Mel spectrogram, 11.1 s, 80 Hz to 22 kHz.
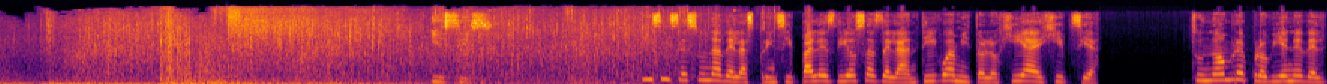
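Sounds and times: deep rumble: 0:00.0 - 0:06.4
rubble breaking: 0:00.2 - 0:06.6
stone wall shattering: 0:00.4 - 0:06.5.

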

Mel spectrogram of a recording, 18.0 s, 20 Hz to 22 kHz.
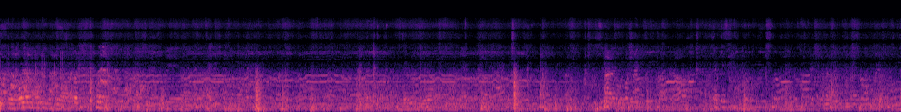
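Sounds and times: background music: 0:00.0 - 0:18.0
voices: 0:00.0 - 0:18.0.

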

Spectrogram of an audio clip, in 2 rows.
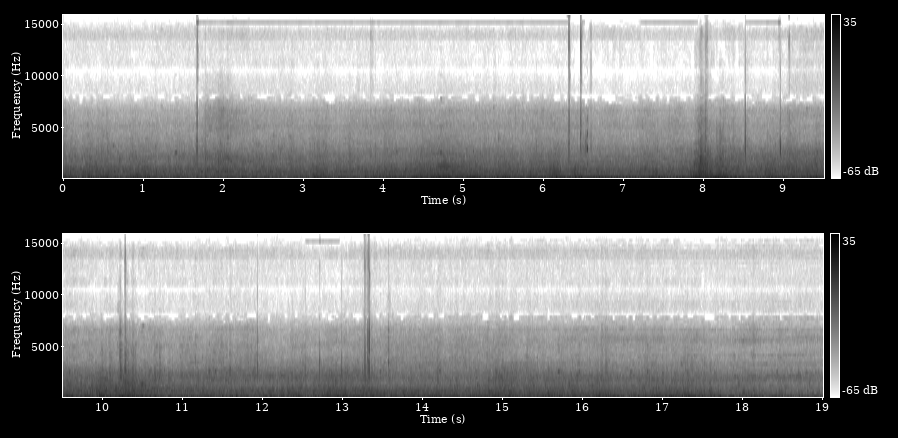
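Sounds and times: car road and engine rumble: 0:00.0 - 0:19.0.

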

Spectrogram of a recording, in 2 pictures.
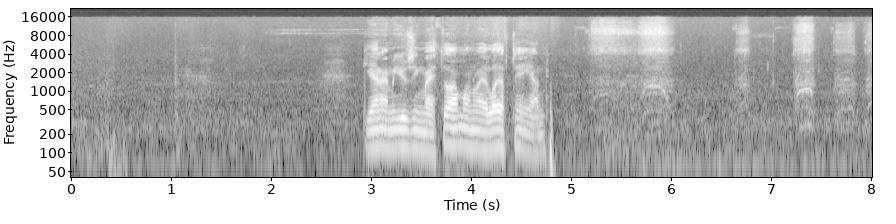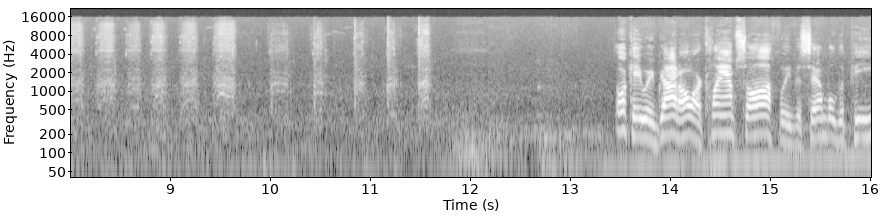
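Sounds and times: cordless drill whirring: 0:05.2 - 0:11.7.

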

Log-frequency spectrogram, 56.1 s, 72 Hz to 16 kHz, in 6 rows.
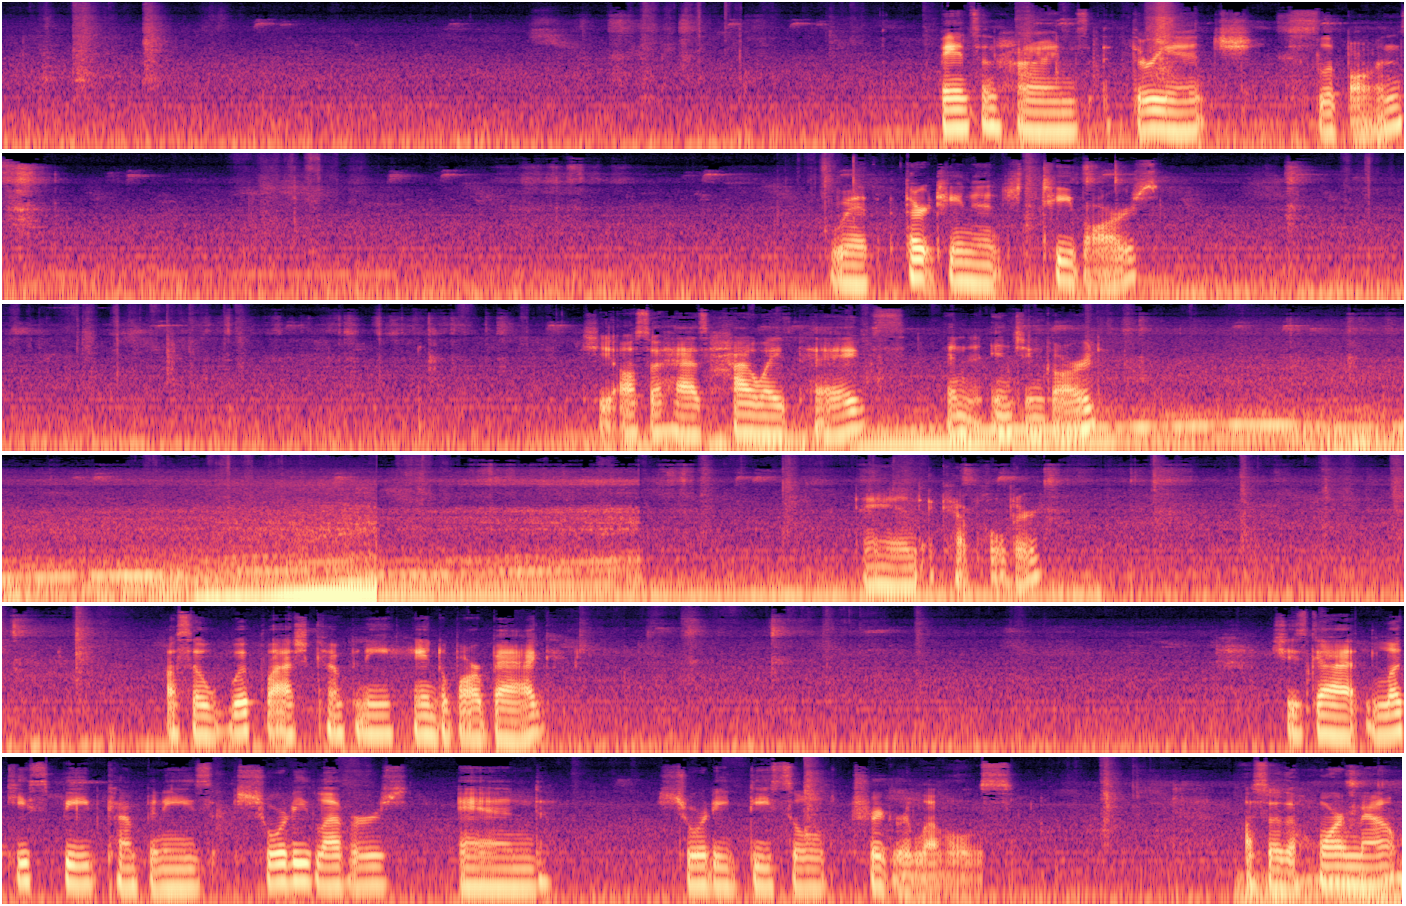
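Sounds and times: paper notepad rustling: 0:17.9 - 0:22.4
motorcycle engine running: 0:55.0 - 0:56.0.

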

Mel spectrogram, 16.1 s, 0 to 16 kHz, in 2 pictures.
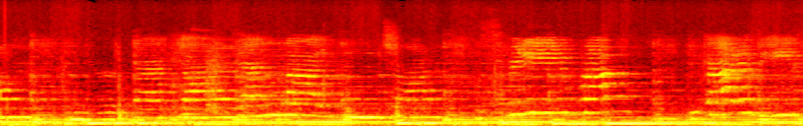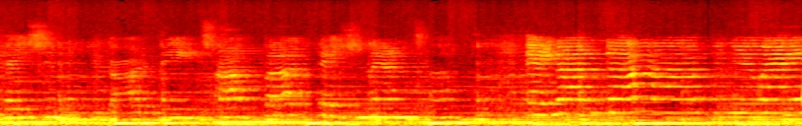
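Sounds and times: heavy bass line: 0:00.0 - 0:16.0.

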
